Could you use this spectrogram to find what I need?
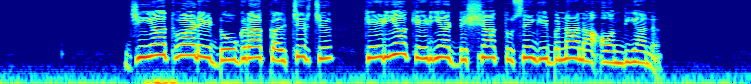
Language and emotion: Dogri, neutral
